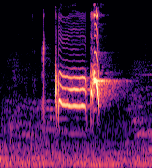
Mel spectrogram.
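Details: A single short buzzy note from a male bar-winged prinia, preceded by a soft tick, a flat nasal buzz ending in a bright high click, over quiet background. Sound meant to rouse birds that have gone quiet.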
